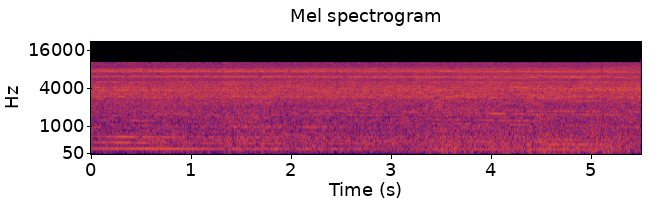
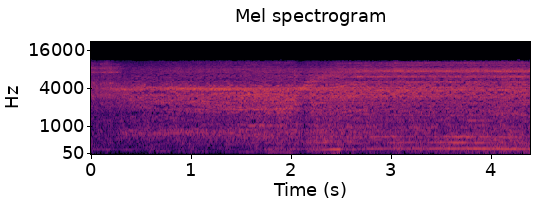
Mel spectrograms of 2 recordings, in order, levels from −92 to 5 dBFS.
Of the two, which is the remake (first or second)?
second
